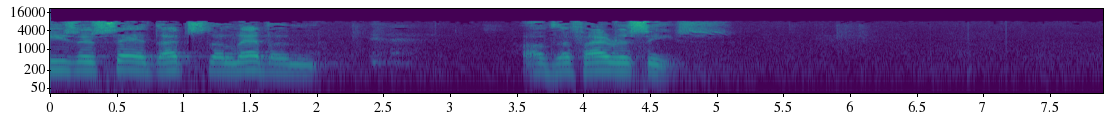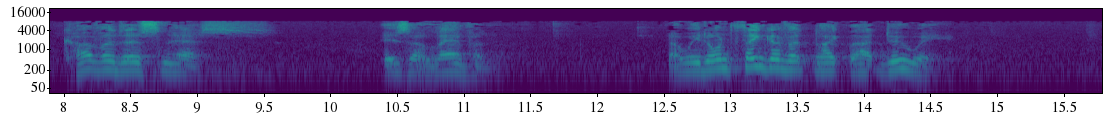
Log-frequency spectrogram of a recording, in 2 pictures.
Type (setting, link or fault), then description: setting, large echoing room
